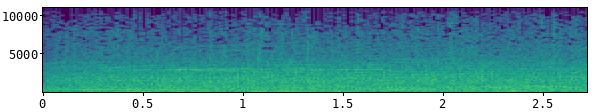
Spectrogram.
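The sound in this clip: Football stadium crowd at half-time after a goalless first half, a loud, steady wash of murmuring and scattered clapping with no surge of cheering, flat and unexcited throughout.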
